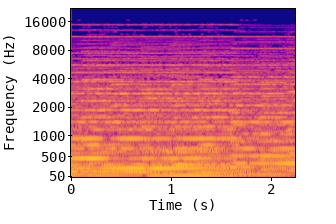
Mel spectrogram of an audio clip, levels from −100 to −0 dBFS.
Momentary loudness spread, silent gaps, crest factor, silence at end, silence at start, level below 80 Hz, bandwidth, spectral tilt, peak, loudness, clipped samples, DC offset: 3 LU; none; 12 dB; 0 s; 0 s; -26 dBFS; 16 kHz; -5 dB/octave; -2 dBFS; -15 LUFS; under 0.1%; under 0.1%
